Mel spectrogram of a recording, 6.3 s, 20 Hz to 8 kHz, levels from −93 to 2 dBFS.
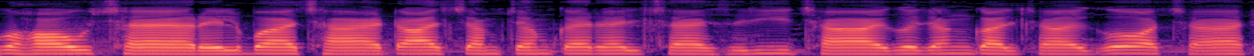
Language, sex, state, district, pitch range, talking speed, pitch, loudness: Maithili, male, Bihar, Begusarai, 165-175 Hz, 155 wpm, 170 Hz, -25 LUFS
